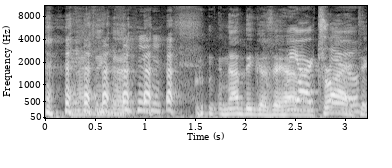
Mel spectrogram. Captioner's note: laughing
